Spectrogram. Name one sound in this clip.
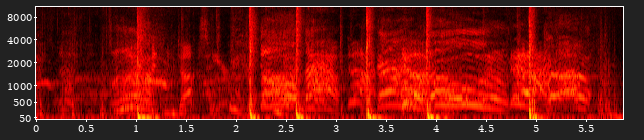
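Heavy punches thud against a body.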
